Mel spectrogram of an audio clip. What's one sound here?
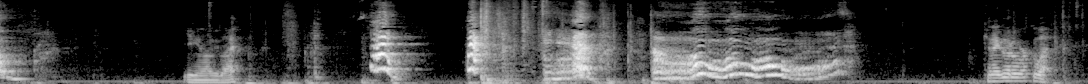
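A dog howls and yowls in short bursts close by.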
